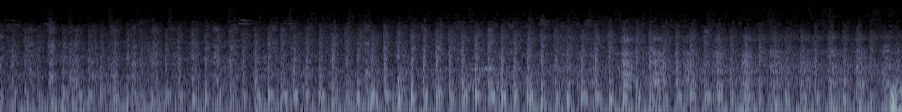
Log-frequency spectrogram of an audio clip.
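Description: A train in the transport strategy video game Mashinky rolls along with a rapid, rhythmic clatter and steady hiss, a continuous mechanical chugging that holds even and fairly loud, with no voices.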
